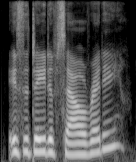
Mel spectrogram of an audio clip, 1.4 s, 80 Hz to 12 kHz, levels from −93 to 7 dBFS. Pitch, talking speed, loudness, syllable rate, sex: 235 Hz, 265 wpm, -16 LUFS, 6.4 syllables/s, female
